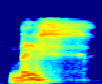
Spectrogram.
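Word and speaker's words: Bresse: Hay un señor que se llama Brice. Se escribe Breese.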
